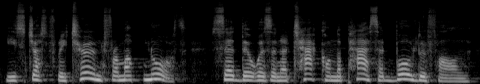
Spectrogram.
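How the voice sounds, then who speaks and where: A woman's voice: medium pitch, animated, normal speed, lightly acted. An actress voicing a worried, grieving farm wife and mother in a fantasy video game, earnest and pleading.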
